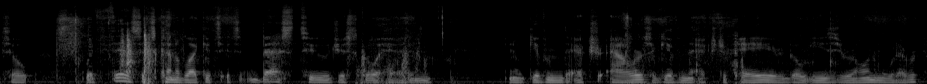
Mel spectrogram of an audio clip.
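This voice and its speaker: A man doing a soft-spoken, ASMR role-play as a librarian, chatting about books in a rambling, informal ASMR style. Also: low voice, level tone, moderate pace, heavy background noise. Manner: rambling, informal, conversational book commentary. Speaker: ASMR performer playing a librarian.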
